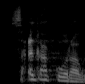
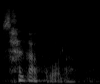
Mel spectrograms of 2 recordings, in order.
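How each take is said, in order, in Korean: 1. 첫 단어는 경음의 강한 s로 시작해요. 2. 첫 단어는 평음의 부드러운 s로 시작해요. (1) "해야 되는데" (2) "어떤 사람들은 살 얘기잖아요"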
